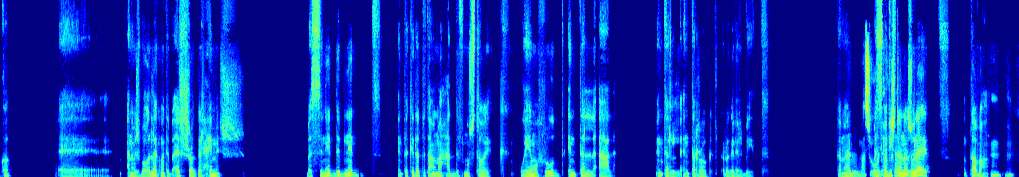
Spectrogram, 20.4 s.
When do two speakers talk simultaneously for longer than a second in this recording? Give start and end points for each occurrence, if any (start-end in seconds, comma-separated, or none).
16.8-18.3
